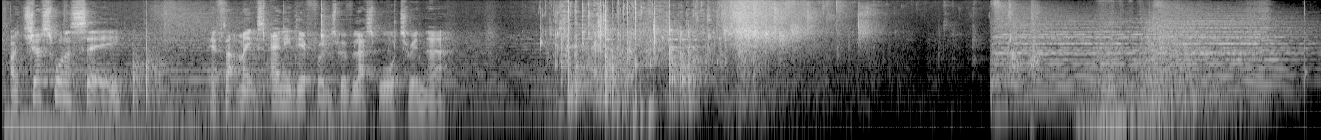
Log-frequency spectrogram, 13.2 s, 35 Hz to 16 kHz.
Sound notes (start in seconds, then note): 5.3 water trickling; 5.6 glass clattering; 7.1 water spilling; 9.9 instrumental music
